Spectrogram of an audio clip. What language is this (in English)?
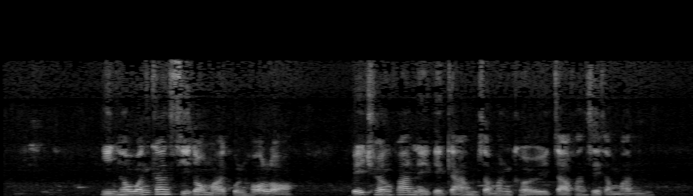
Cantonese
